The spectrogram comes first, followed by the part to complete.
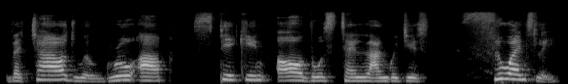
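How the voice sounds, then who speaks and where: High-voiced and animated, a male Nigerian-accented tutor lectures parents in an online training session over a computer mic. He stacks rhetorical questions and laughs easily while reading the chat.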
